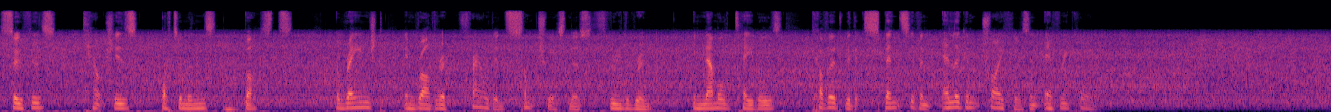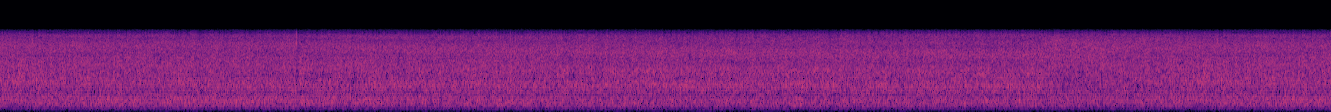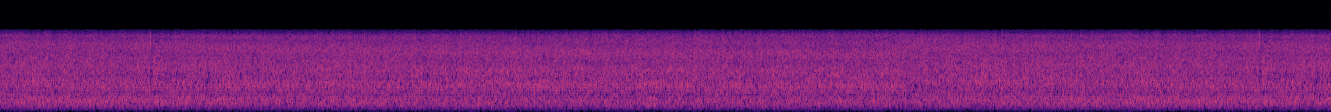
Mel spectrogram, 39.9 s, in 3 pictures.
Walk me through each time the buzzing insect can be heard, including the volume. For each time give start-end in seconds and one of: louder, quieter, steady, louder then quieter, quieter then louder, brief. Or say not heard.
not heard.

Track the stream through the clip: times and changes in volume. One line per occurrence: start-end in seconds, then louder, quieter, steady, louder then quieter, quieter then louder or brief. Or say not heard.
0.0-39.8 steady.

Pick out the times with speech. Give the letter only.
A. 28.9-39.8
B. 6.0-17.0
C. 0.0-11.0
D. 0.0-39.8
C.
